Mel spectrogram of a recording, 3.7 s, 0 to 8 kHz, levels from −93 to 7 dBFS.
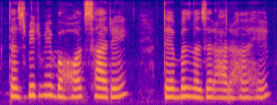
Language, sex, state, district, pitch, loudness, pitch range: Hindi, female, Assam, Kamrup Metropolitan, 245 Hz, -17 LUFS, 235-255 Hz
